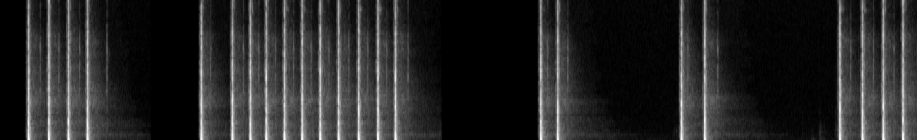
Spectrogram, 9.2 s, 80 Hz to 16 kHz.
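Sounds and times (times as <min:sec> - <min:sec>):
paintball: 0:00.2 - 0:01.3, 0:02.0 - 0:04.4, 0:05.4 - 0:06.0, 0:06.8 - 0:07.6, 0:08.4 - 0:09.1.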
